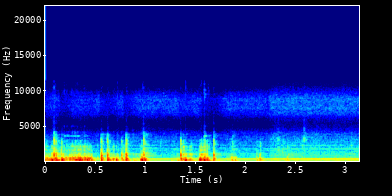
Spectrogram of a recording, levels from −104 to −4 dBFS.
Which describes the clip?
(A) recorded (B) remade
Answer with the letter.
A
